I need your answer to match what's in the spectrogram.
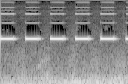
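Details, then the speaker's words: Combine harvester in operation: sharp high warning beep twice a second over low hum as the straw walker slip clutch slips; walkers on wooden blocks swollen by damp wet year, need polishing up. "g that's the slip clutch going down on the straw Walkers because the straw Walkers are on wooden blocks anyone knows anything about wooden blocks they swell in the winter when it gets damp"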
